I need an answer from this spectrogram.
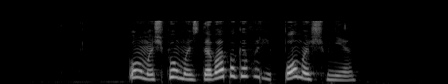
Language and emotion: Russian, positive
